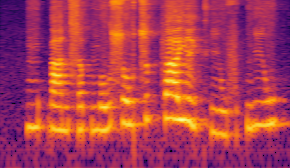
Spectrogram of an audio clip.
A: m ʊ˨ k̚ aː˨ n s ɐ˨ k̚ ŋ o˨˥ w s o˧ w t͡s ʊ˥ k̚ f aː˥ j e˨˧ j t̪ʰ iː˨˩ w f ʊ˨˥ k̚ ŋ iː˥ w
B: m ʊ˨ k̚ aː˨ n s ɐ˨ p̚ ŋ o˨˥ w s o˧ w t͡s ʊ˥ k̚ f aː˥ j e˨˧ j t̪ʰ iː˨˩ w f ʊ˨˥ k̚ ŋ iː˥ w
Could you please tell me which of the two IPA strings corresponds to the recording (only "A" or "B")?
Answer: B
